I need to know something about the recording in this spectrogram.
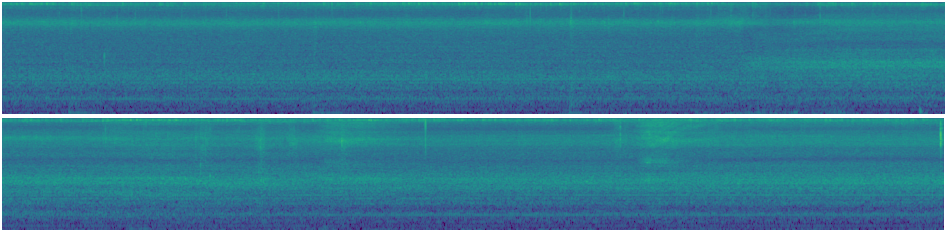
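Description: Steady kitchen background noise: an even hiss with a faint hum and a thin high whine, growing a little brighter about halfway through, with a few faint ticks.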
